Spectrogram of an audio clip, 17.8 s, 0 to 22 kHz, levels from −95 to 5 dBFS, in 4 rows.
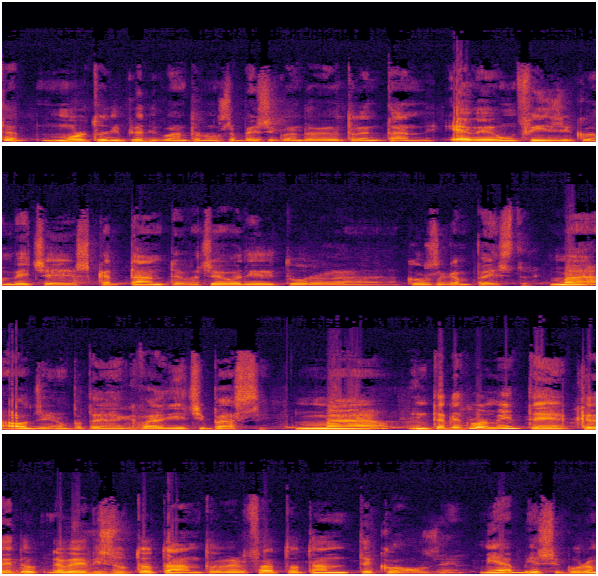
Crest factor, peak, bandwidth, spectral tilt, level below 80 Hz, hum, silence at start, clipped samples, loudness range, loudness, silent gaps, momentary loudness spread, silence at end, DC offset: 14 dB; 0 dBFS; 13 kHz; -5 dB/octave; -60 dBFS; none; 0 s; under 0.1%; 6 LU; -15 LUFS; none; 10 LU; 0 s; under 0.1%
